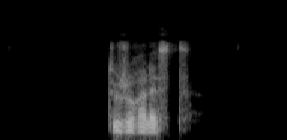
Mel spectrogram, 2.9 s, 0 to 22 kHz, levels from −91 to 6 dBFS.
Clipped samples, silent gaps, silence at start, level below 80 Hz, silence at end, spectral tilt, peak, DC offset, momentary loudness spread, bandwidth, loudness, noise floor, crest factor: under 0.1%; none; 1.1 s; -72 dBFS; 1 s; -4.5 dB/octave; -12 dBFS; under 0.1%; 20 LU; 7.8 kHz; -29 LUFS; under -90 dBFS; 22 dB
